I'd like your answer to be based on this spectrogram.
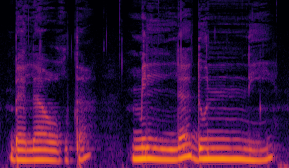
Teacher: تو ہم پڑھیں گے شيء بعدها، دل پر زور، فلا تصاحبني، صاد ہیوی، حا حلق سے اور با پر قلقلہ، قد دال پر قلقلہ، بلغت غین ساکن پر جھٹکا نہ آئے، بلغت من لدنی، مل ادغام بغیر غنہ کا، تو یہاں نون کا ساؤنڈ بالکل نہیں آئے گا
